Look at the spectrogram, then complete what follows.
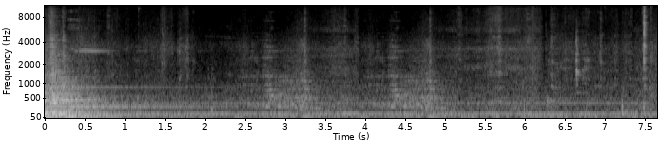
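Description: Soft scraping and rubbing as an electric motor with a V-belt pulley is handled and set into place inside a steel stand, with a small click near the end, over a low steady hum.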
